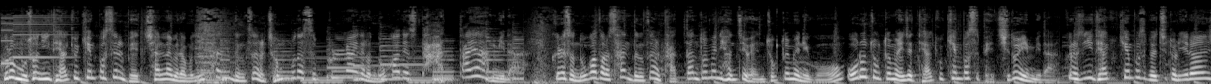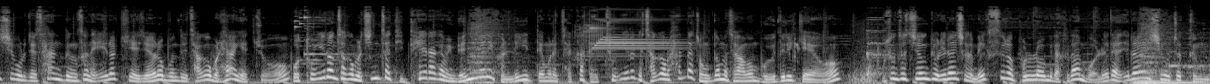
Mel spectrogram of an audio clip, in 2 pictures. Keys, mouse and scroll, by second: 7.4 click, 8.8 click, 12.0 right click, 12.3 click, 14.2 click.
